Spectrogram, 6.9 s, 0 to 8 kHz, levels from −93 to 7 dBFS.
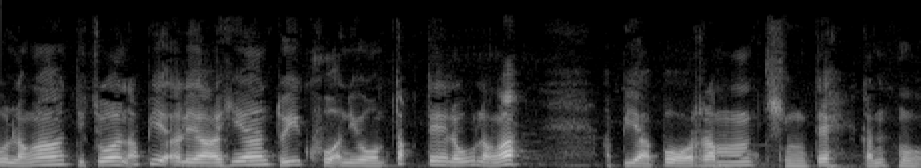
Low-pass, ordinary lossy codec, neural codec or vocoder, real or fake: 7.2 kHz; MP3, 48 kbps; none; real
